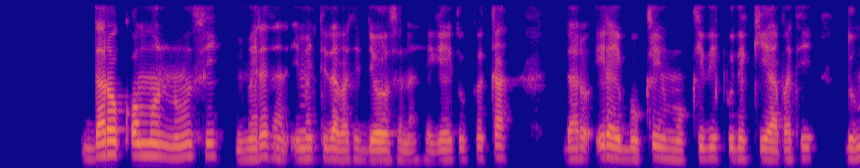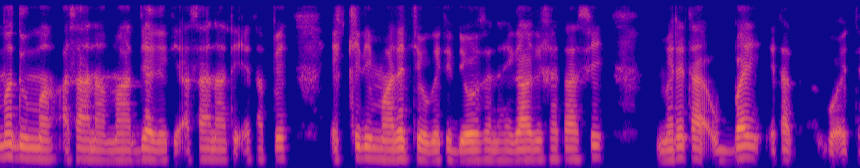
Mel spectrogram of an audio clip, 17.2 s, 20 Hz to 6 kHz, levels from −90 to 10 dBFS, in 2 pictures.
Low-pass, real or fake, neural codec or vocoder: 5.4 kHz; fake; autoencoder, 48 kHz, 128 numbers a frame, DAC-VAE, trained on Japanese speech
